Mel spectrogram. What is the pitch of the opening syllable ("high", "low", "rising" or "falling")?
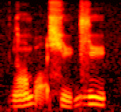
rising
